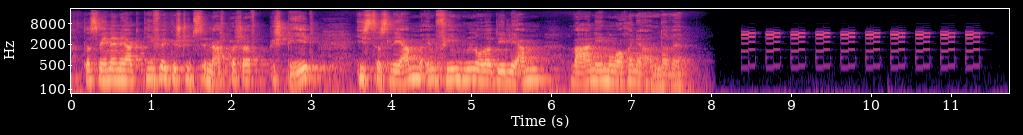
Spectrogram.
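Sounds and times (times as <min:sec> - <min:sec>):
speech: 0:00.2 - 0:07.8
electronic doorbell ringing: 0:08.4 - 0:11.6.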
